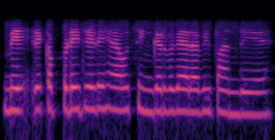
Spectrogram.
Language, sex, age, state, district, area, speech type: Punjabi, female, 18-30, Punjab, Shaheed Bhagat Singh Nagar, rural, conversation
